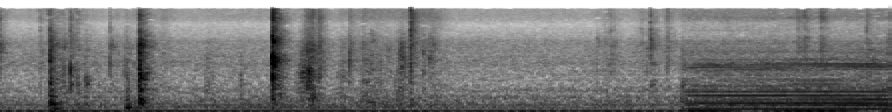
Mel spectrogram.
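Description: Plastic bags and packaging crinkling with sharp clicks, then about four seconds in a countertop vacuum sealer's pump motor starts and runs with a steady drone as it draws the air out of a bag.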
